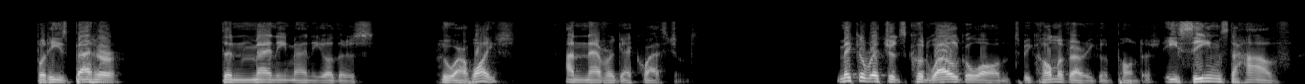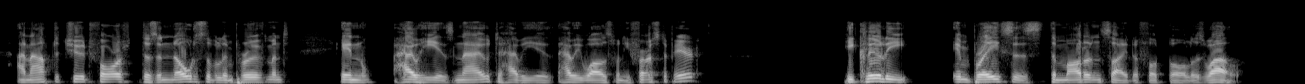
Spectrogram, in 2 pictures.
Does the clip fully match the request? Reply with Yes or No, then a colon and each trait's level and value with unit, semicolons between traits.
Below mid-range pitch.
Yes: low, 110 Hz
